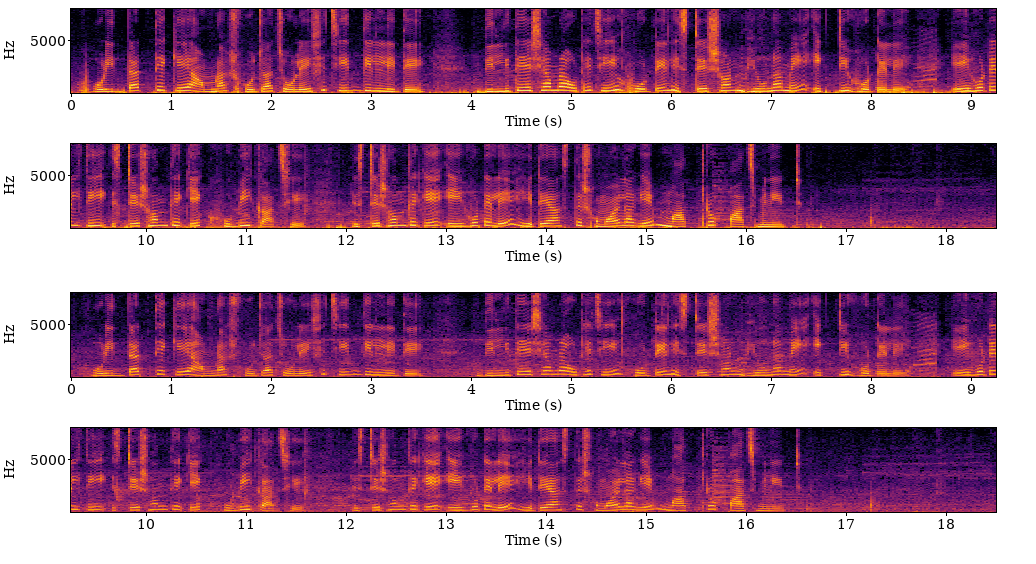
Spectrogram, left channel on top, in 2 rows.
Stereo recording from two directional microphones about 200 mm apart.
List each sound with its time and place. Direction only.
0.3 s speech: 40° left (ahead or behind)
